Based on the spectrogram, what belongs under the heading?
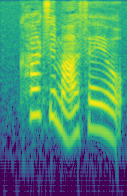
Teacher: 这个松音在作为句首的时候呢，会比较像送气音一点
